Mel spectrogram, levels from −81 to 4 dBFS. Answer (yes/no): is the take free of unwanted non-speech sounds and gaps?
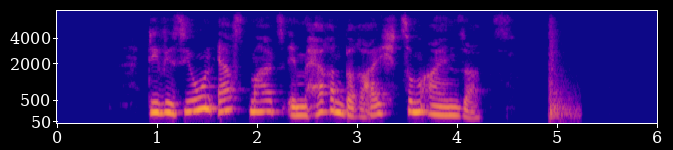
no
